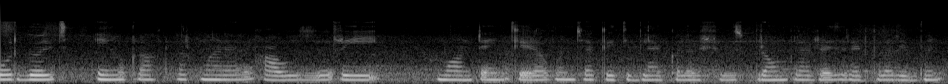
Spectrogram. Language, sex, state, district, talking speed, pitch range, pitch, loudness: Kannada, male, Karnataka, Dharwad, 120 wpm, 205-220 Hz, 210 Hz, -25 LUFS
